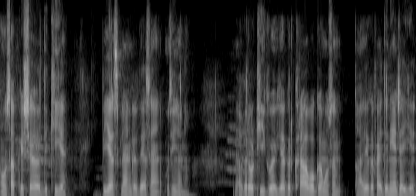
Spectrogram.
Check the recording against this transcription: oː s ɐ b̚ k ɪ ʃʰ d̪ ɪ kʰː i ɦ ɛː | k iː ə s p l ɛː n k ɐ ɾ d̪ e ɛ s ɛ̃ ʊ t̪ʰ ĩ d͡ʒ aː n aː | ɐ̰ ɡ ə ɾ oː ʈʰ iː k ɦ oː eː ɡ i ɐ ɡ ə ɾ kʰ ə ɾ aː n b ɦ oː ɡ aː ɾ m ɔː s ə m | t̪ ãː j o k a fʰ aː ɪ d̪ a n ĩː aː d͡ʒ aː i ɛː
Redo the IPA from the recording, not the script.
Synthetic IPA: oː s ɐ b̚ k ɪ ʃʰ d̪ ɪ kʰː i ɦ ɛː | p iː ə s p l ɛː n k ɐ ɾ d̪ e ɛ s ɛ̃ ʊ t̪ʰ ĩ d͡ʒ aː n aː | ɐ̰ ɡ ə ɾ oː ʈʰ iː k ɦ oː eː ɡ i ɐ ɡ ə ɾ kʰ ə ɾ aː b ɦ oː ɡ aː m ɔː s ə m | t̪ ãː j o k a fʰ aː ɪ d̪ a n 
